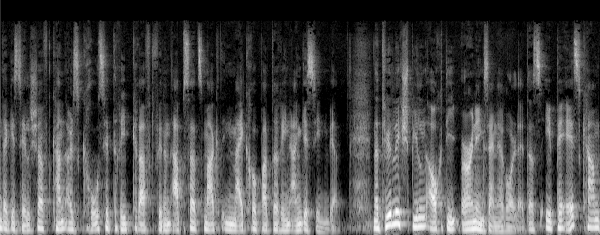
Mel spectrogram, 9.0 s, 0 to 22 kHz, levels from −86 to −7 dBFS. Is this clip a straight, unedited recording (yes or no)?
no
